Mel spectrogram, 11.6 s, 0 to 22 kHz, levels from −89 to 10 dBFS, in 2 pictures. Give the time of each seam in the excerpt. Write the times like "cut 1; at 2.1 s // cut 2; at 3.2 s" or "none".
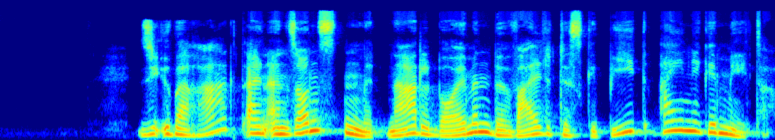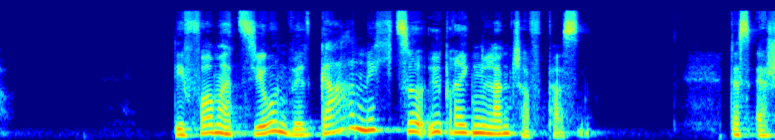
cut 1; at 4.9 s // cut 2; at 8.1 s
